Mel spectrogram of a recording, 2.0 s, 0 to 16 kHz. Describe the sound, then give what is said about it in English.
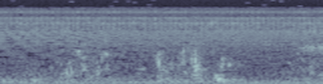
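Oars dip and pull through water in a slow, steady rhythm, with soft splashes and creaks as a crew rows a lifeboat carrying 21 men away from a burning, sinking ship at night in good weather, over a low, constant background rumble. “We'll contact the other boat when we're well away from the ship. Now keep pulling.”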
